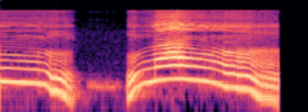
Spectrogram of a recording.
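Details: Male street cat's mating call to a female in heat: a drawn-out, wavering yowl that falls away, a soft low murmur, then a longer caterwaul rising to a strained peak and slowly sinking; indoors, no other noise.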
